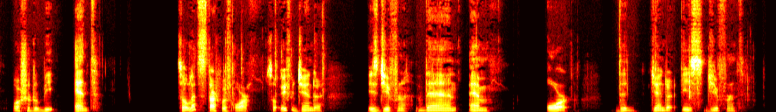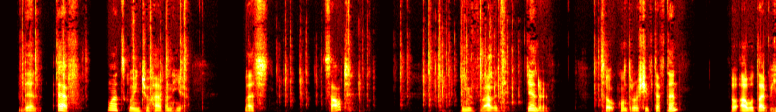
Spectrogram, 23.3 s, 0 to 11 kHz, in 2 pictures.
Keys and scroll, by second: 4.6 Return, 16.3 Tab, 20.4 ctrl+shift+F10.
